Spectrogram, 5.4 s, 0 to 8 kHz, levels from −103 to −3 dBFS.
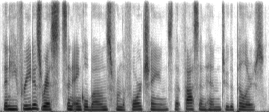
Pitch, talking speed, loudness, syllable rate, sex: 205 Hz, 200 wpm, -18 LUFS, 4.5 syllables/s, female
